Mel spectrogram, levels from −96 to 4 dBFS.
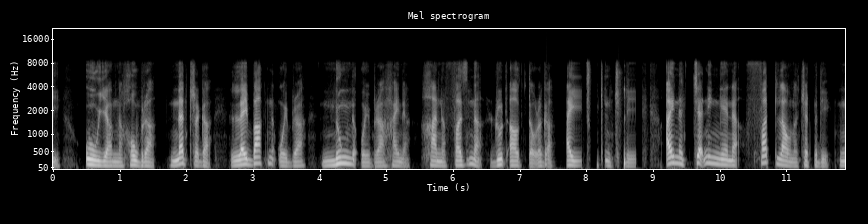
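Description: From 7.33 to 9.29 s the speech breaks up with repeated packet loss, giving that robotic sound. Around a dozen short holes land back to back, the longest about 116 ms, and each is patched by stretching the last bit of sound, so roughly 40% of that stretch is concealment rather than real audio. It comes across choppy, with chunks missing, over a call path whose top end stops near 8 kHz.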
